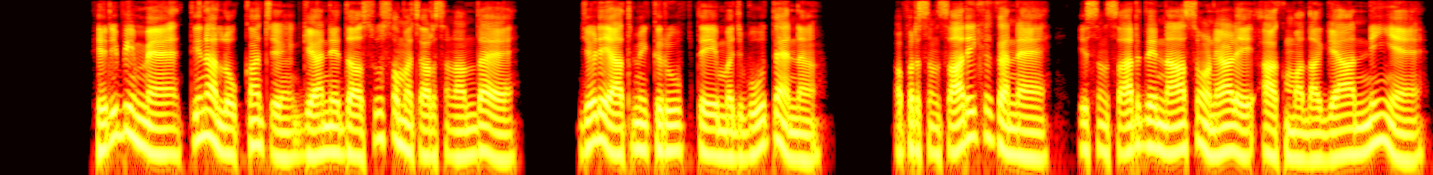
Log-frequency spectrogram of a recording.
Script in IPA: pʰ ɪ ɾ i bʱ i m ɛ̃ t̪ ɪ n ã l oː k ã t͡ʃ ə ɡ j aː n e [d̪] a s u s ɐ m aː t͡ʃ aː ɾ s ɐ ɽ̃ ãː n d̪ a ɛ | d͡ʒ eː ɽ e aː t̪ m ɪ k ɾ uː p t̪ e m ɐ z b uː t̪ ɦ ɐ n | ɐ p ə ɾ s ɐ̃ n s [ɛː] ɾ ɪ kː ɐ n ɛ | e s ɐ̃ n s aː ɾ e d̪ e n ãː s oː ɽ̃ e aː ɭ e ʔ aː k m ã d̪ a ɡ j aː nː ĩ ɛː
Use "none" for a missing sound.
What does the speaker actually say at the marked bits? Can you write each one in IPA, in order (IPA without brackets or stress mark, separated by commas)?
d̪, aː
